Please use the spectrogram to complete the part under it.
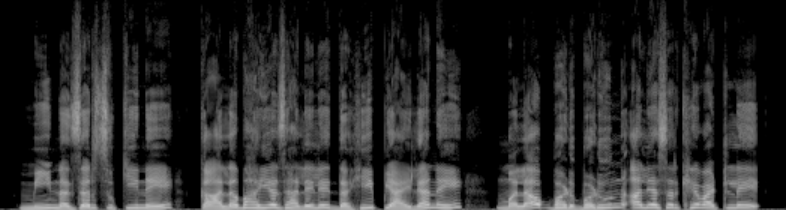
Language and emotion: Marathi, disgusted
